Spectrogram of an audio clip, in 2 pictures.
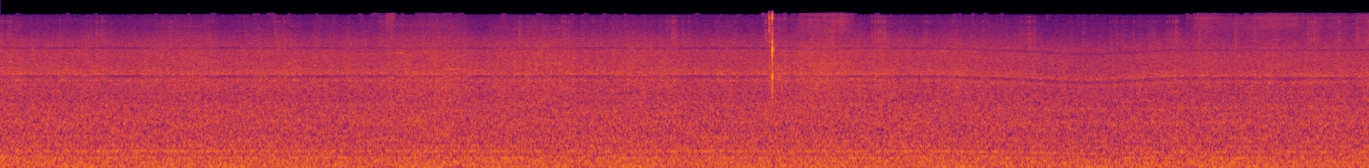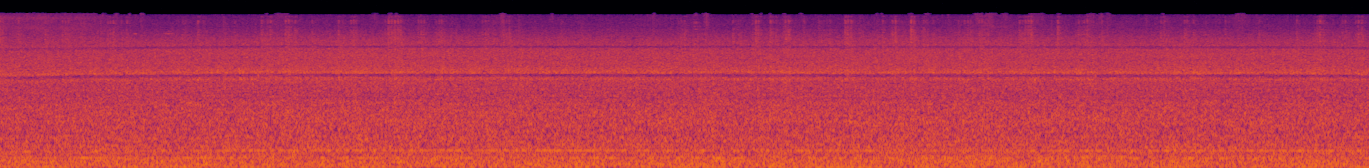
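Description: A diesel locomotive engine drones steadily from inside the cab.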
